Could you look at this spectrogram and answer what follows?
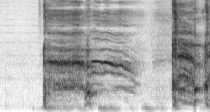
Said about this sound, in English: Are you going to edit that cough out or just leave it?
